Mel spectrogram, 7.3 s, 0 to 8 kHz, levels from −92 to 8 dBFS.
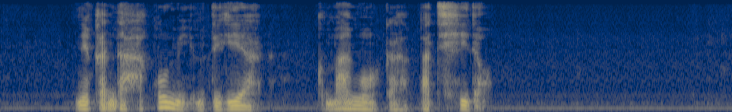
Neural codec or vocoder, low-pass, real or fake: codec, 16 kHz, 4 kbps, FunCodec, trained on Chinese and English, 50 frames a second; 7.2 kHz; fake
